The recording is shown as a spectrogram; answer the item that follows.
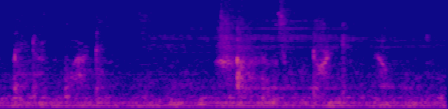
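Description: Near silence: faint, indistinct whispering voices over a low steady hum, with a slightly louder murmur about halfway through.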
